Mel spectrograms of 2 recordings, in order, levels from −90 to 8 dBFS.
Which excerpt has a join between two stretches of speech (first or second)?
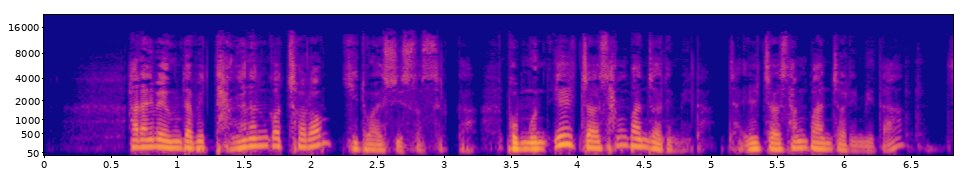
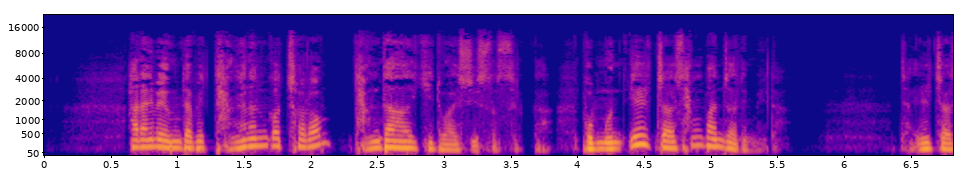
first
